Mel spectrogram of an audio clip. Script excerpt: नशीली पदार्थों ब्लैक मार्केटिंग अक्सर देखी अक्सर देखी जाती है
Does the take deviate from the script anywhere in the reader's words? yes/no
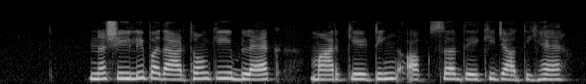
yes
